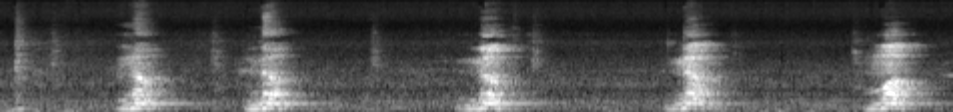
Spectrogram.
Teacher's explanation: नाकातून आपला हवेचा मार्ग मोकळा होतो. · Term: अनुनासिक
